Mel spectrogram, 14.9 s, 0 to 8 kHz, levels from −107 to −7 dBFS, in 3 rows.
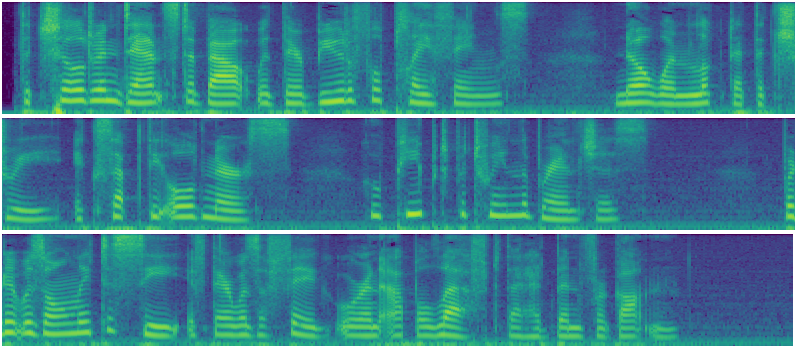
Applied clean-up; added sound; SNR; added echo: none; none; none; none.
